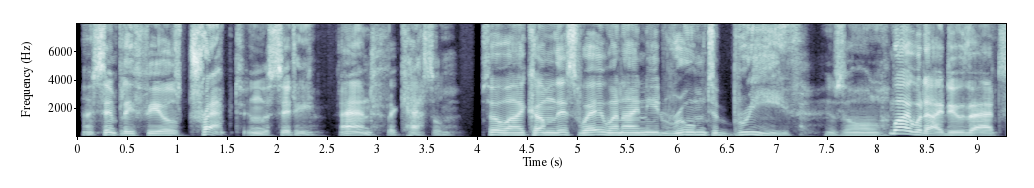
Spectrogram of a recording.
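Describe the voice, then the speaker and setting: A man's voice: mid-range voice, animated, measured pace, no echo, clean studio sound, natural voice. An actor playing a proud, sardonic old male scholar and healer in a video game, speaking in formal, archaic phrasing. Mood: wry, relaxed. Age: older. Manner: haughty, formal archaic diction.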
